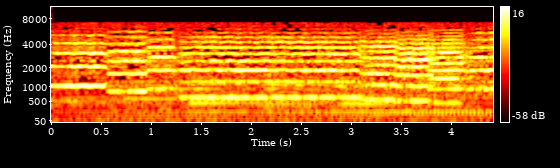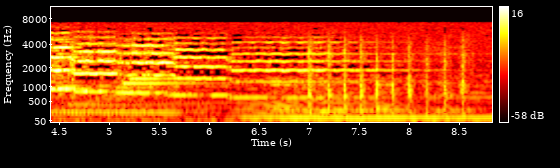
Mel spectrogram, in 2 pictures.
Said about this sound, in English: why are you knocking at the door?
